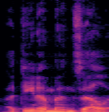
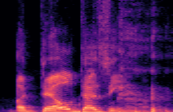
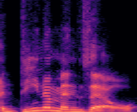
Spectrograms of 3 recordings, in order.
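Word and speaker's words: Idina Menzel: you have to Adina Menzel it. let it Oh, go. let it go. Yeah. Just like a wrap dress. Or if you're John Travolta mispronouncing her name at the Grammys, Adele Dazeem.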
